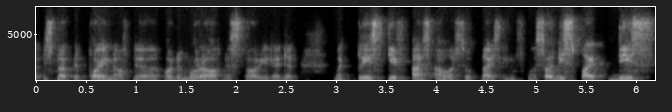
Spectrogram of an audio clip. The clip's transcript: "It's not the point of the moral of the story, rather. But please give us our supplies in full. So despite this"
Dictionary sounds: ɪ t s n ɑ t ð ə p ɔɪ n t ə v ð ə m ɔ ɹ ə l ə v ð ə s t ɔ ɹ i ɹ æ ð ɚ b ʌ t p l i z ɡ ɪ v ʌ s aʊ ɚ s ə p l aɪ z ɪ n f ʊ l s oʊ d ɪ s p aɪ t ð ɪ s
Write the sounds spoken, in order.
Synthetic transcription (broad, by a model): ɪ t s n ɑ t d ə p ɔɪ n t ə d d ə m ɔ ɹ ə l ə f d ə s t ɔ ɹ i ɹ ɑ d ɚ b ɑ t p l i s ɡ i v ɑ s aʊ ɚ s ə p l aɪ s ɪ n f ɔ s oʊ d ɪ s p aɪ t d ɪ s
